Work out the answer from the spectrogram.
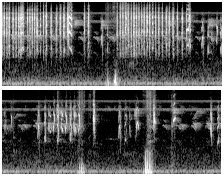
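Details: Female pied triller in heat calling to lure a male: dense bursts of rapid, high, scratchy chirps through the first four seconds, then sparser sharp notes, with a few low thumps and a steady high hiss behind.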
